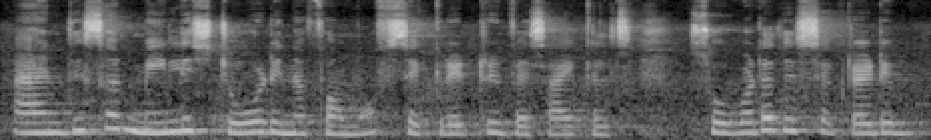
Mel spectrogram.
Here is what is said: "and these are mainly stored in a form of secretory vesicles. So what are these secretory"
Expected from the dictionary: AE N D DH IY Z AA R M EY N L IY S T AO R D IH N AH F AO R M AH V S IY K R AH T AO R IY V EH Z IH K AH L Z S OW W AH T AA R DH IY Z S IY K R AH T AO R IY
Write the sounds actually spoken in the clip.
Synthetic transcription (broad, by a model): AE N D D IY S AA R M EY N L IY S T AO R D IH N AH F AO R M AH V S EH K R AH T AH R IY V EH S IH K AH L S OW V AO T AA R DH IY S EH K R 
